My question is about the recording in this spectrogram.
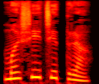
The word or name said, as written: ಮಷೀಚಿತ್ರ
